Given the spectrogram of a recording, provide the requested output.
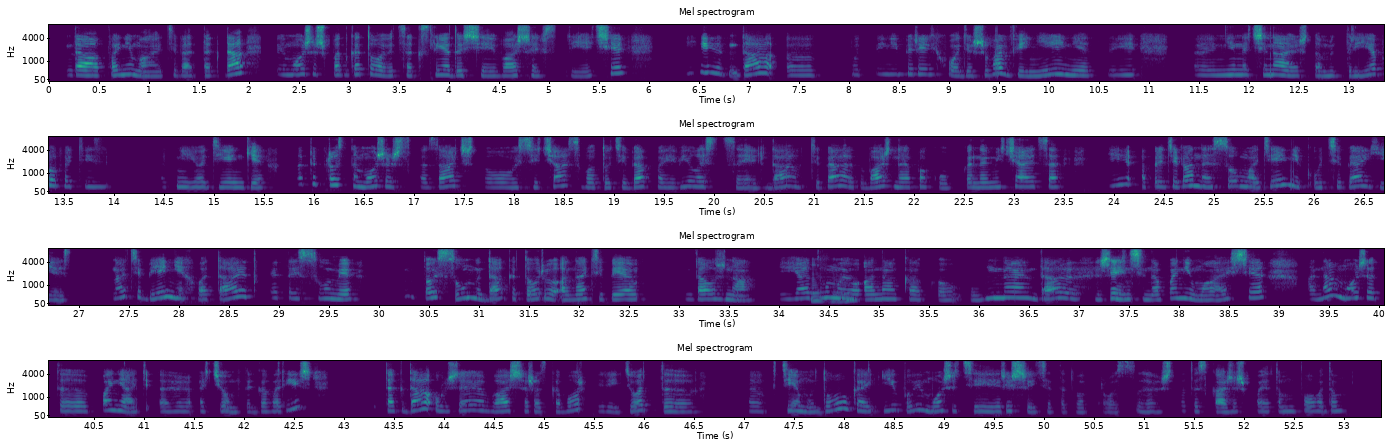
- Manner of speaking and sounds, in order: "переходишь" said as "перейходишь"; other background noise; laughing while speaking: "женщина"; tapping
- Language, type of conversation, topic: Russian, advice, Как начать разговор о деньгах с близкими, если мне это неудобно?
